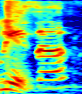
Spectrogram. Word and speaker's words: Leaza: Lisa, L-E-A-Z-A, Dudleyo. You know, I've been called Lisa all my damn life. Even my aunties and uncles that have known me for years call me Lisa. And I have to correct them nowadays and let them know that it's spelled with a Z.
